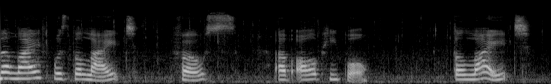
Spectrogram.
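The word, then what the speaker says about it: phos (φῶς): When I hear the word the Force from the movie, it brings to my mind a Greek word with similar pronunciation, the phos, which means the light.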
